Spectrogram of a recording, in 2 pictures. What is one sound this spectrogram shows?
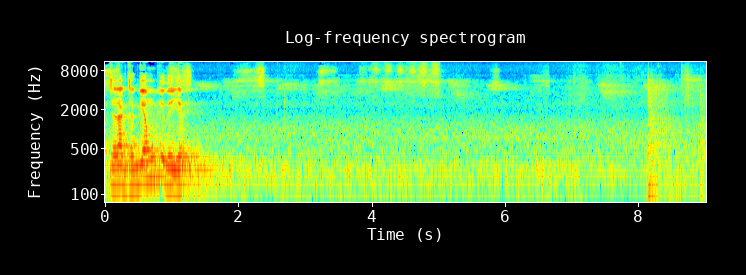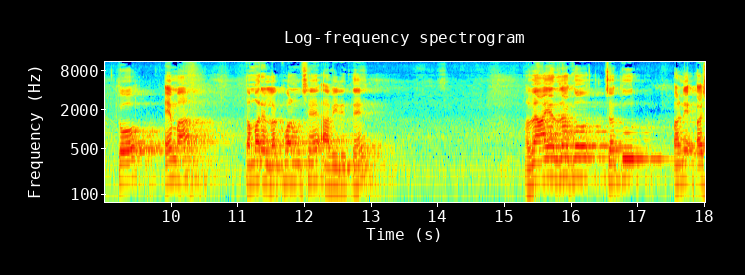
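A man speaks calmly into a clip-on microphone, as if teaching.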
